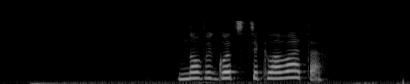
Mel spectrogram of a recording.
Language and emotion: Russian, neutral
